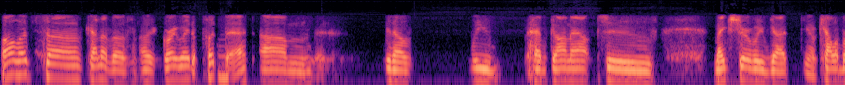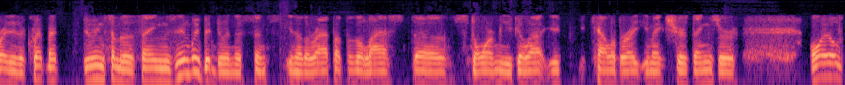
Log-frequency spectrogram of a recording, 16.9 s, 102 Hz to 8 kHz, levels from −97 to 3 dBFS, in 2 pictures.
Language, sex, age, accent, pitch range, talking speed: English, male, 40-59, American, 110-125 Hz, 215 wpm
